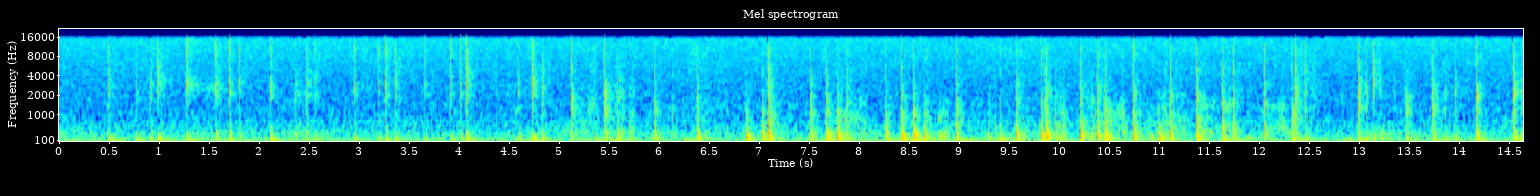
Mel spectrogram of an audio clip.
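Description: A single hot pink leather Valentino Club platform ankle boot is held up and tapped and scratched with long nails along its side and platform. A steady run of quick, dry, close-up taps and clicks sounds over soft scratching and a low background hum. Each tap dies away almost at once.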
